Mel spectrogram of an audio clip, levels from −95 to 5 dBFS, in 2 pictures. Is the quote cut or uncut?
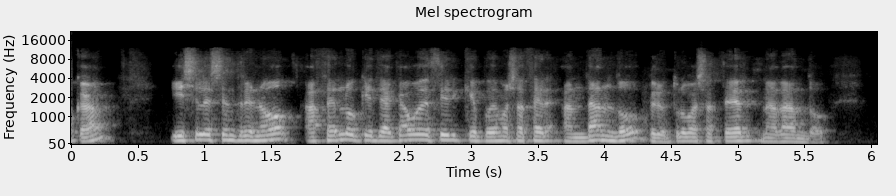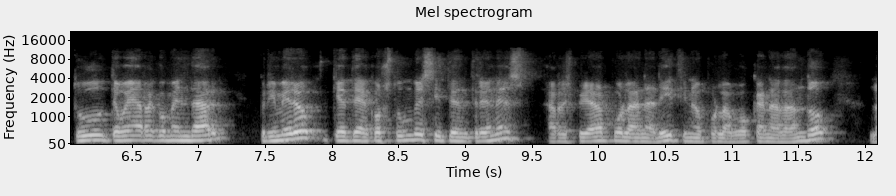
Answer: uncut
